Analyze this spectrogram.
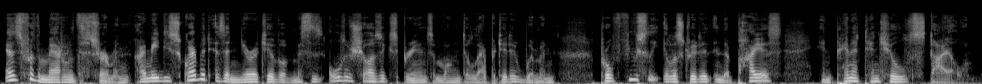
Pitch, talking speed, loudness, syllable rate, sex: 120 Hz, 175 wpm, -21 LUFS, 6.5 syllables/s, male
